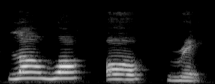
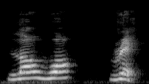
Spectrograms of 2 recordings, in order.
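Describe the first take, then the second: First: It is said with an o vowel before re. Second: It is said without a vowel before re. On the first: The speaker calls it right. "you have to put the o" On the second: The speaker calls it wrong. "If the o is not there, the it will sound weird"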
